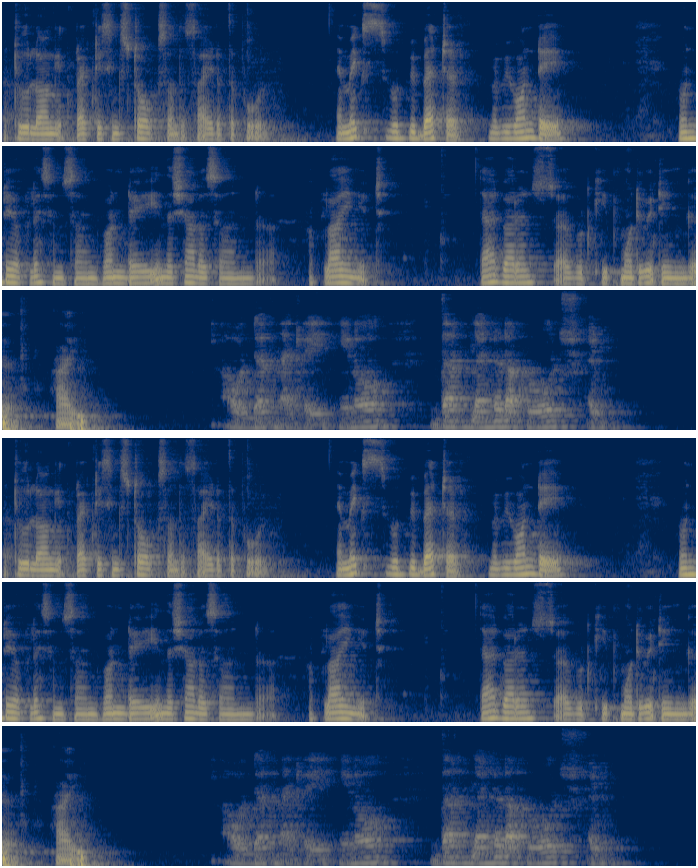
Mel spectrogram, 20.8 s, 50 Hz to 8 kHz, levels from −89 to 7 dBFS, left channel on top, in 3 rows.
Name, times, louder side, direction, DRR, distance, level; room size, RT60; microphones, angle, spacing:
voice 1, 0.0-2.7 3.3-4.6 4.9-5.6 6.8-9.7 10.2-10.6 11.7-14.1 14.4-14.7, equal, 5° left, 0.5 m, -28 dB
voice 2, 16.1-17.8 18.2-19.9, left 1 dB, 45° left, 4.5 m, -41 dB
25.5 x 11.5 x 4.0 m
head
